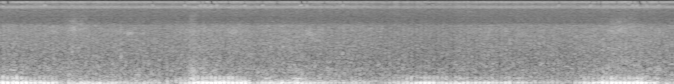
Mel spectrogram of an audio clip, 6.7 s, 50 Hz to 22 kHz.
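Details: Male Maine Coon, a large pet cat born July 2021, purring softly in a low rumble that swells in slow pulses about every two seconds, faint and close, in a quiet room.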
